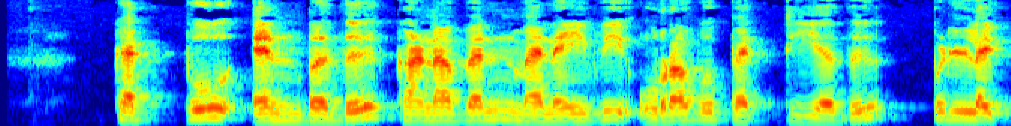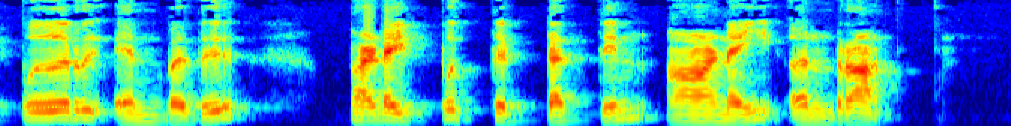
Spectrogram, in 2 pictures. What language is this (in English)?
Tamil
